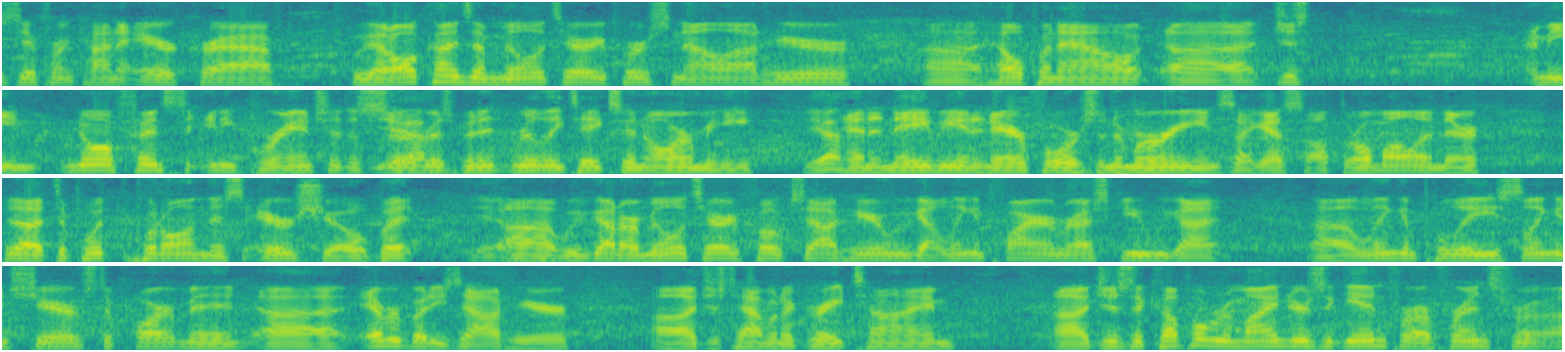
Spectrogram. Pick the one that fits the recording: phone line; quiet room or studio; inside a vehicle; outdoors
outdoors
